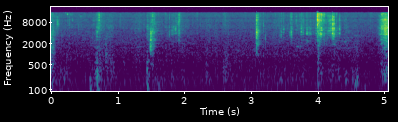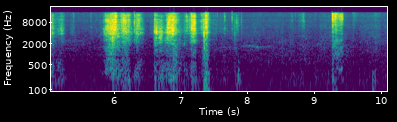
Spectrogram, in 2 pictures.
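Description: Scattered faint knocks and scuffs, then about six seconds in a short run of scraping and clanks as a folding metal camp grill is set down over the campfire's coals, with one more knock near the end.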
